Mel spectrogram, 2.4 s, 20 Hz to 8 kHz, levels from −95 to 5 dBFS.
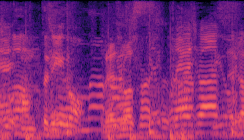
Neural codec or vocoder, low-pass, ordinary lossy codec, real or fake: none; none; none; real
